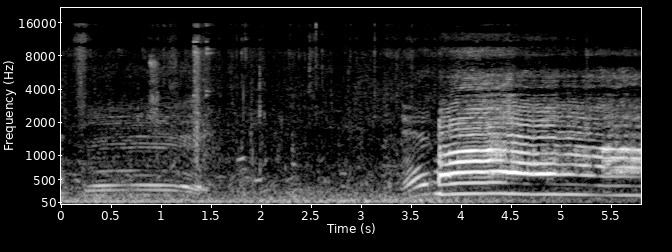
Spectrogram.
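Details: Cattle at unloading at Gabtoli cattle market, Bangladesh: a low steady moo fading out, a pause, then a louder drawn-out moo that swoops up and holds a strong harmonic tone for about two seconds.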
